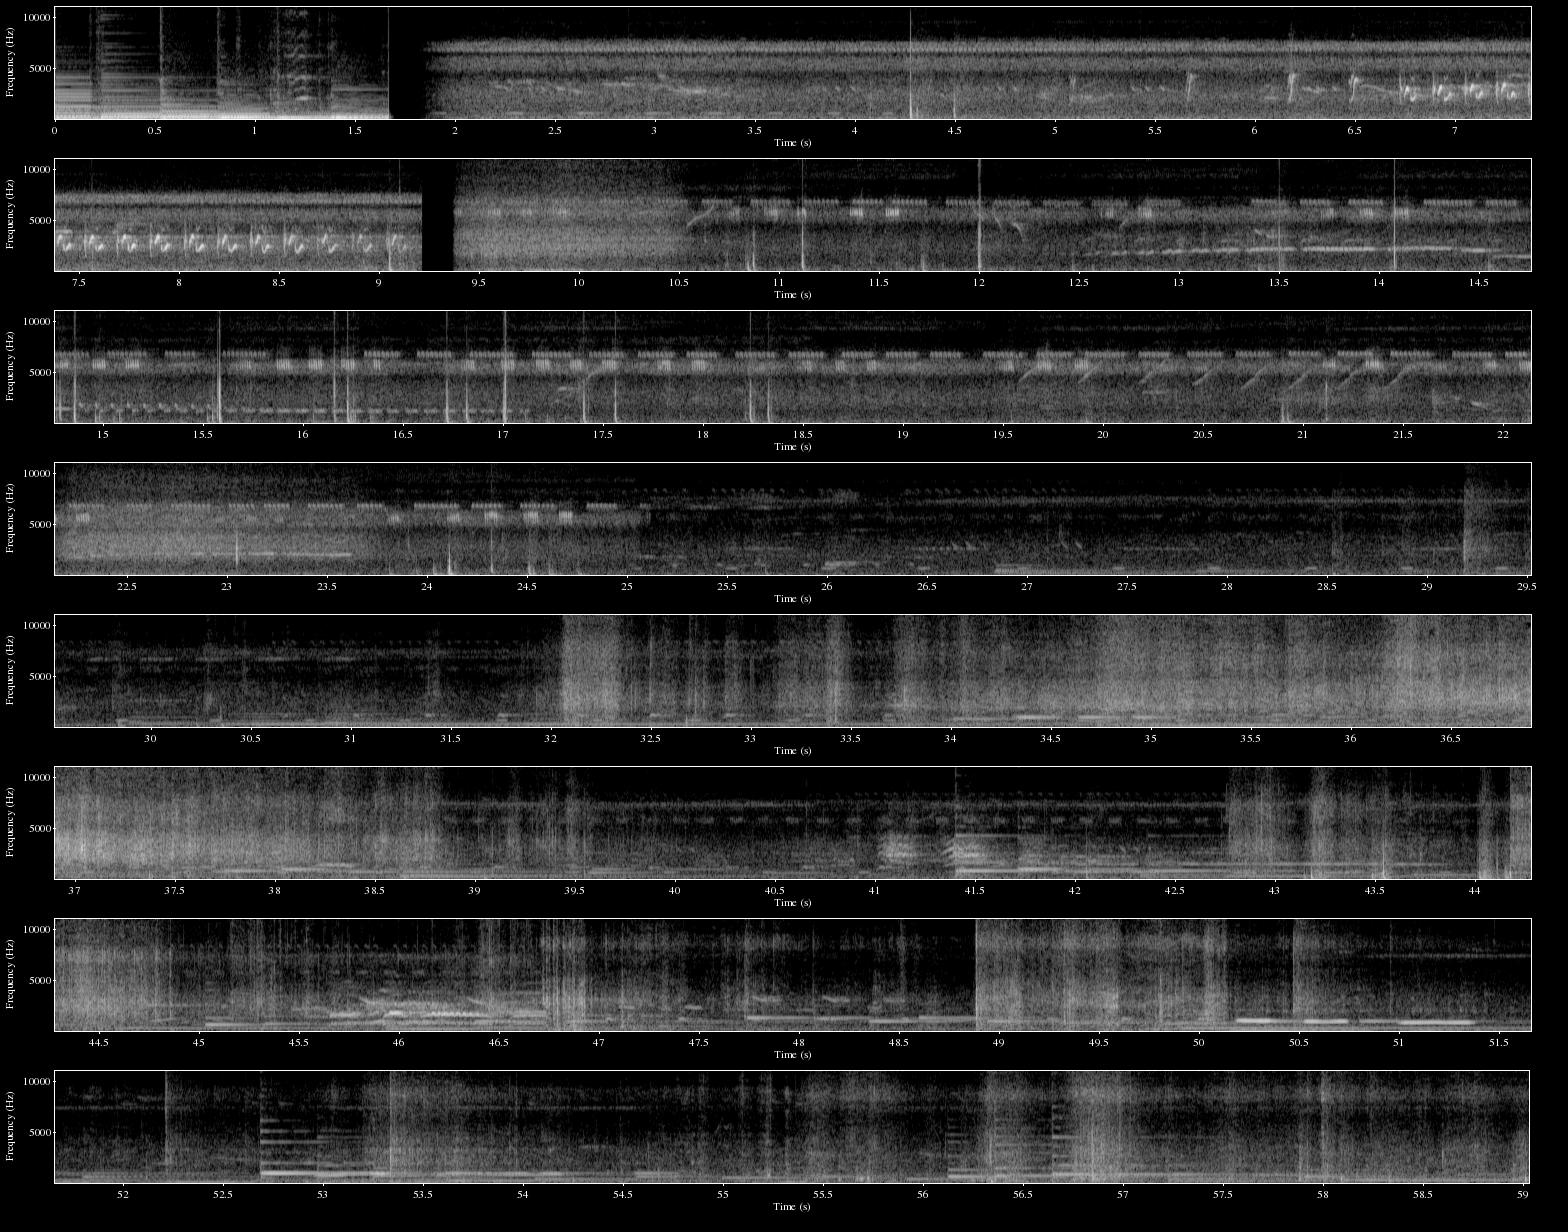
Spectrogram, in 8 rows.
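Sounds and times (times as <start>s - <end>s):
birds calling: 1.9s - 9.2s, 20.6s - 59.0s
high-pitched insect drone: 32.0s - 45.4s.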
